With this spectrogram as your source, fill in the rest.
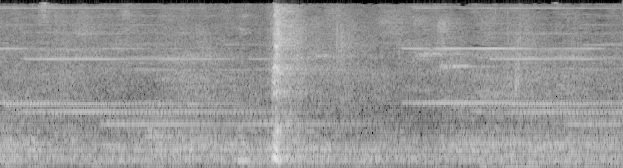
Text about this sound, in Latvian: Tātad vispirms balsojam par steidzamību. Lūdzu zvanu.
